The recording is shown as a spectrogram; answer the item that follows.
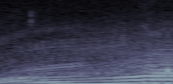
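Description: Car in Alan Wake driving along a road at night, a steady mid-pitched engine hum that rises slowly in pitch as it accelerates, close and continuous without talk.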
